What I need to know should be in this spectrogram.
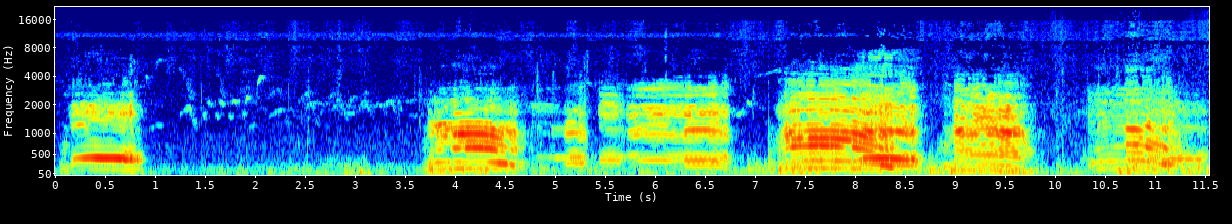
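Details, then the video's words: A herd of cattle crossing a river toward the farm pen moos repeatedly, overlapping bellows from several animals in a busy series, some calls long and wavering, others short, with faint bird chirps behind. "Bunyi sapi"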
